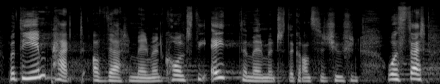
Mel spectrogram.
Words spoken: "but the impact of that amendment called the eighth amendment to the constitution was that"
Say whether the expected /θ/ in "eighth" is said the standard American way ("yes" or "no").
yes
